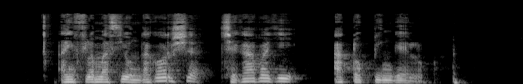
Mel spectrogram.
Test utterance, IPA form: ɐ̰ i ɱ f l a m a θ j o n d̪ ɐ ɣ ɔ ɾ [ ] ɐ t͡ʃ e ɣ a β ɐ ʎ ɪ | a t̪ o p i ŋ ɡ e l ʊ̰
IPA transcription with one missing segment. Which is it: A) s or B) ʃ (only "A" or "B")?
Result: B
